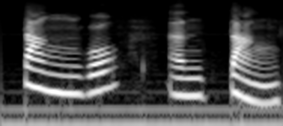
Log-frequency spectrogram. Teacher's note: it is an allophonic variant of the alveolar nasal in words like tango and tank there is assimilation of the · The velar nasal only exists in English, but it is not alien to Rioplatense Spanish speakers because it is an allophonic variant of the alveolar nasal in words like tango and tanque. There is assimilation of the velar plosive that follows the alveolar nasal, so we pronounce that allophonic variant of the alveolar nasal.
